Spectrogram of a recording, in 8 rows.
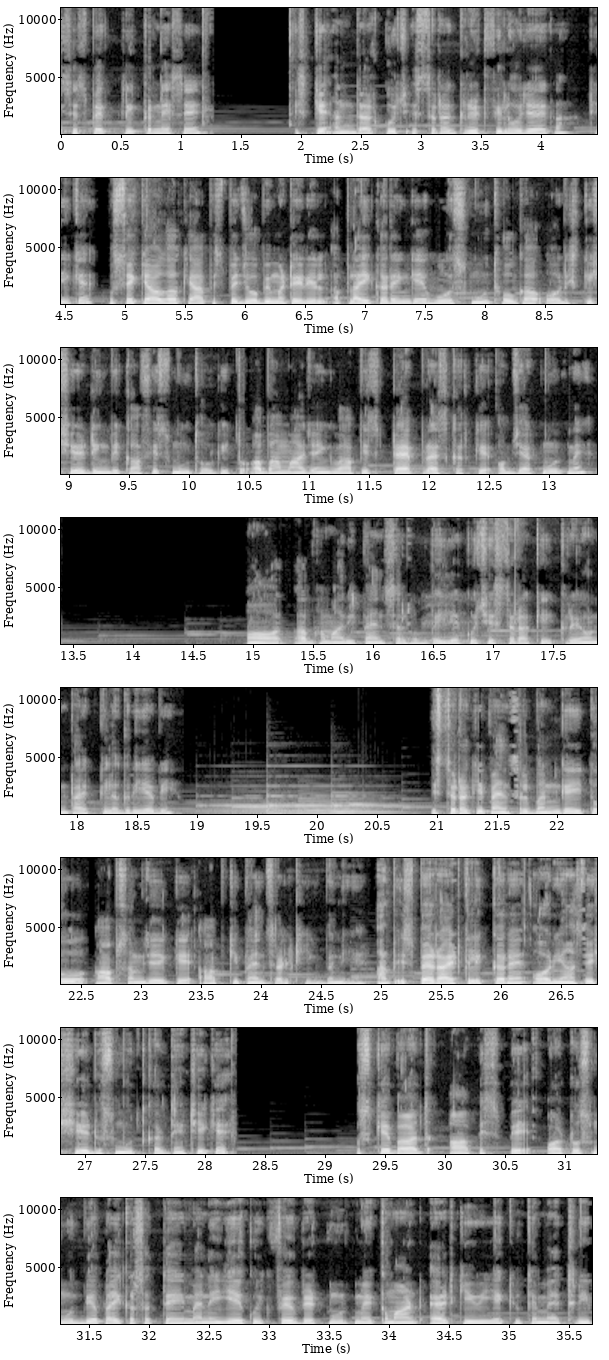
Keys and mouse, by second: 1.3 middle click, 12.6 Tab, 13.8-14.5 middle drag, 17.2-20.7 middle drag, 25.5-30.5 right drag, 30.5 q.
